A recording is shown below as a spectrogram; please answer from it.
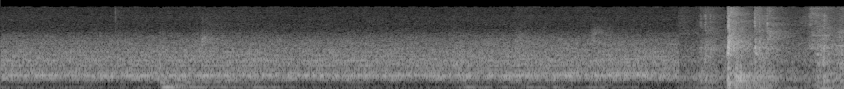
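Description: Scissors cutting a paper circle, with a couple of sharp snips a little before the end, over a steady background hiss.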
